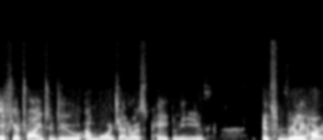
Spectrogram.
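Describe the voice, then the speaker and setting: The speaker talks at a moderate pace with a German accent. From Germany. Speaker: business podcast host. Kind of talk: casual interview conversation. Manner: halting, many fillers and repeats.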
